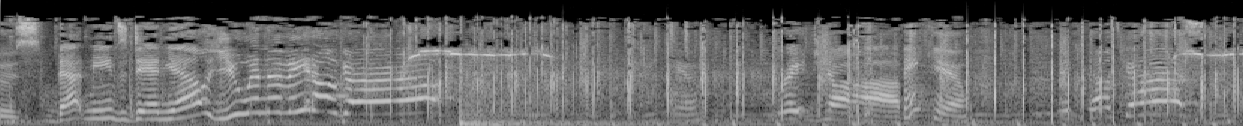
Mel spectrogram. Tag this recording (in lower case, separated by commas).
music, speech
